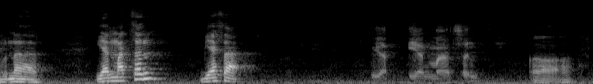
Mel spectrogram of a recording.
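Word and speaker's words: Maatsen: Bacanya gimana tuh Coach yang bener Coach? Betul, Zirkzee. Zirkzee benar. Ian Madsen biasa.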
